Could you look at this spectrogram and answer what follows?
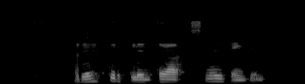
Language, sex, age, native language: Icelandic, male, 20-29, Icelandic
